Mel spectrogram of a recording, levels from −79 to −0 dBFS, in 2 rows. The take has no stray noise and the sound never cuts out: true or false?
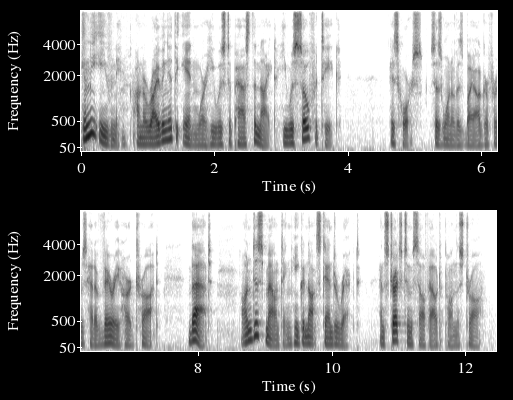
true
